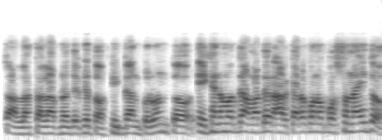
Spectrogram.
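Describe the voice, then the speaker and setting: A man's voice: fairly high pitch, steady tone, racing, fairly bright tone, dry recording, dull audio. A man teaching Quran reading online, patiently spelling out Arabic letters and drilling each sound.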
